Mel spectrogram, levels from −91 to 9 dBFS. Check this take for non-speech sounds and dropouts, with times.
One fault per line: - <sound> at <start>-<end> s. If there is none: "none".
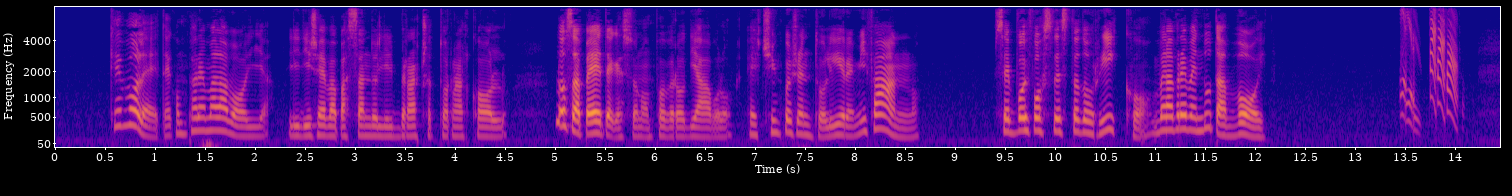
- chirp at 13.4-14.1 s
